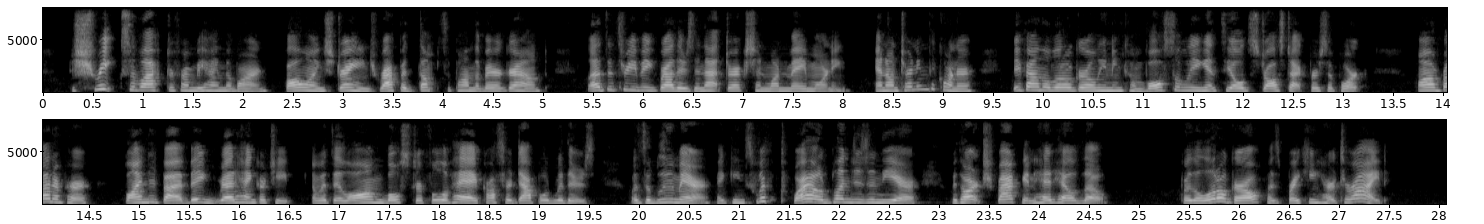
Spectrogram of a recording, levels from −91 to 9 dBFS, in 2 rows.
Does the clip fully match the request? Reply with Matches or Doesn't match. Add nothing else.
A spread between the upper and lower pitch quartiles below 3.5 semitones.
Matches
